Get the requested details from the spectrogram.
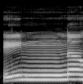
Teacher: انہ نون مشدد غنہ ہوگا، غنہ کی مقدار 1 الف ہے۔ انہ ہا کے اوپر الٹا پیش ہے، الٹا پیش قائم مقام ہے واو مدہ کے، اس لیے الٹا پیش کو 1 الف کے برابر کھینچ کر پڑھیں گے۔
